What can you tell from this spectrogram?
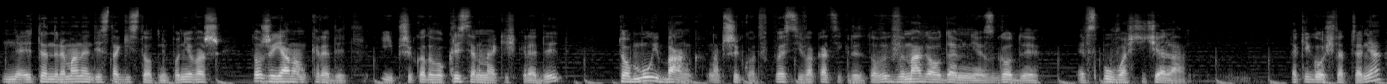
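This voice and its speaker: A man's voice: on the low side, moderate pace, soft background music. A man as a guest in a radio studio, explaining finances at length in a rambling way, often ending with a question tag. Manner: rambling, tags statements with "nie?". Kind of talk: radio interview answers. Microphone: studio boom mic.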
